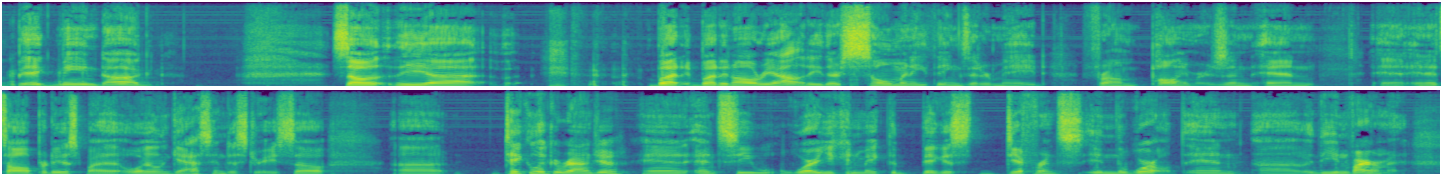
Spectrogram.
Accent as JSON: {"language": "English", "region": "Utah", "country": "United States", "said": "I'm from Utah"}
